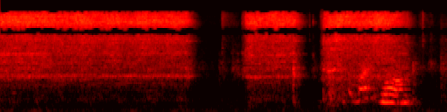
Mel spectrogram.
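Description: Aerosol hairspray sprayed onto hair: one steady hiss of about two seconds, then a second, shorter spray of about half a second.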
